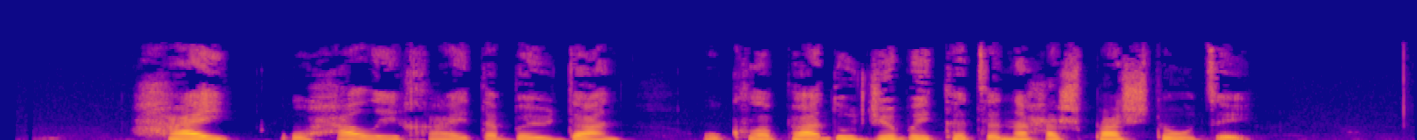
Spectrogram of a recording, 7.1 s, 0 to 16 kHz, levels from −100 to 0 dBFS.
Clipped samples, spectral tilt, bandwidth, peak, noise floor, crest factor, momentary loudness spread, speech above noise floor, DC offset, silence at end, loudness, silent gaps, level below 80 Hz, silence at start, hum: under 0.1%; -5.5 dB/octave; 11.5 kHz; -6 dBFS; -75 dBFS; 22 dB; 13 LU; 49 dB; under 0.1%; 0.85 s; -27 LUFS; none; -74 dBFS; 0.7 s; none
